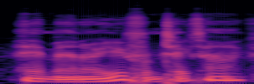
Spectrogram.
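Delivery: low-pitched approach; imitated male stranger. Stranger who grabbed his shoulder asking, imitated low voice. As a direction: drop the pitch for the stranger's question.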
